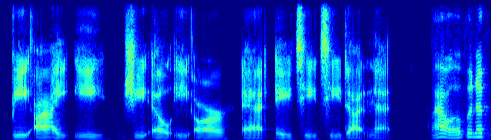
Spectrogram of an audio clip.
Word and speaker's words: Biegler: and fire my Dark Horse Journey Mr Dan biegler please tell me I pronounced your name correctly perfect perfect I always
